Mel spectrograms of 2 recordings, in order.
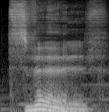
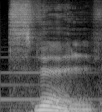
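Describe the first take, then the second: No difference in how they are said.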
